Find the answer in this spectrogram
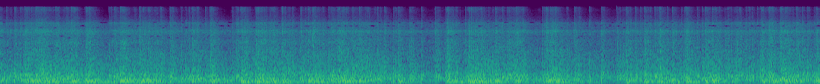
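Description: Fireworks going off close by in a dense, continuous barrage of rapid bangs and crackling, loud throughout with no pause.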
